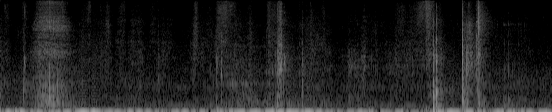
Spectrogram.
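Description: A deck of oracle cards being shuffled and handled by hand, then laid on a table: soft papery rustles and a few light taps.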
